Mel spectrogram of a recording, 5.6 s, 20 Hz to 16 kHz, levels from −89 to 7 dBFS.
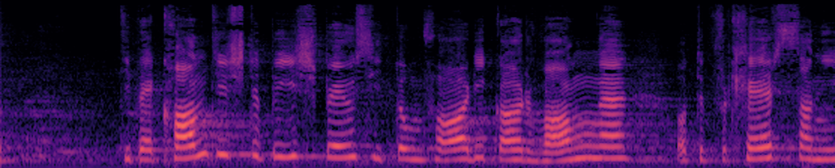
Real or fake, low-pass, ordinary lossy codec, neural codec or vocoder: real; 14.4 kHz; none; none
